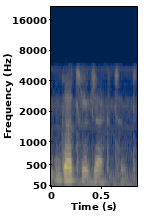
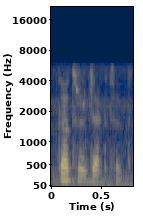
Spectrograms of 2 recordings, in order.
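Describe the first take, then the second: Both takes have the same delivery.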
